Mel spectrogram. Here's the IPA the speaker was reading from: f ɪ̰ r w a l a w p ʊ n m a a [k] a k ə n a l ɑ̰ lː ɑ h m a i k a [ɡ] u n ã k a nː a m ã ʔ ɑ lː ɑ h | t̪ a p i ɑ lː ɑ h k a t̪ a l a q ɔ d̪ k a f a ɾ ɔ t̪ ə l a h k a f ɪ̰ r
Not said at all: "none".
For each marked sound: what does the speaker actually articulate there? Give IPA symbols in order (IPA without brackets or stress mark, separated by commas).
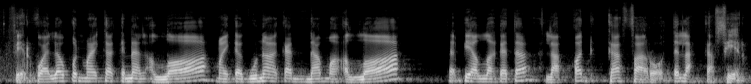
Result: k, ɡ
